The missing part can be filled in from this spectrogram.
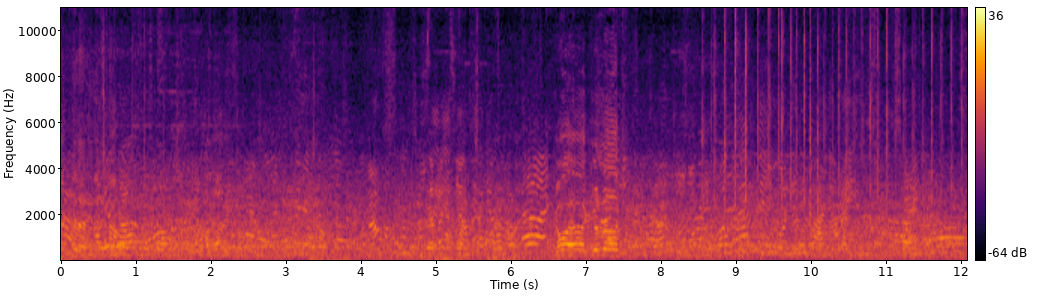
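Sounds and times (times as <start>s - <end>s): crowd chatter: 0.0s - 12.0s
prize wheel clicking rapidly: 8.5s - 12.0s.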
